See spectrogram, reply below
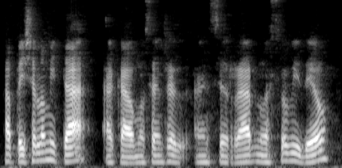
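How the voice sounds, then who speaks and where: A man from Paraguay with a Paraguayan Spanish accent and a Guarani mother tongue, teaching phrases in a relaxed, halting way with many repeats and restarts. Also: medium pitch, lo-fi sound. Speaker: language teacher. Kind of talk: explaining vocabulary in a video lesson.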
